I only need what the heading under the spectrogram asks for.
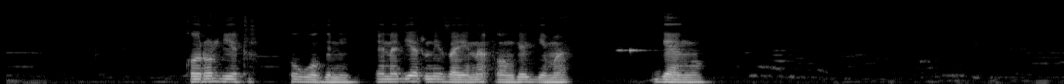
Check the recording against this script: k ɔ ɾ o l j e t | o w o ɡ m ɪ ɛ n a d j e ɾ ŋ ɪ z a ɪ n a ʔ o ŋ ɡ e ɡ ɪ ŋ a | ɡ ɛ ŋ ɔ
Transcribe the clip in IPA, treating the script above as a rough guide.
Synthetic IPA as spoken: k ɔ ɾ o l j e t | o w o ɡ n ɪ ɛ n a d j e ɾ n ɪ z a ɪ n a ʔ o ŋ ɡ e ɡ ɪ m a | ɡ ɛ ŋ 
